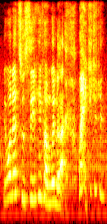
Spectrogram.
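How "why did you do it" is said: tearful scolding. Retold or imitated. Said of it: "they are testing me".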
